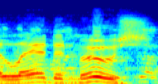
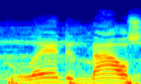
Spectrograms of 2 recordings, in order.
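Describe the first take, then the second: First: The surname is said with an 'oo' vowel. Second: The surname is said with an 'ow' vowel. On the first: The speaker calls it wrong. "butchering the poor kid's last name" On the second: The speaker calls it right. "That's Landon Mouse"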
